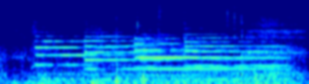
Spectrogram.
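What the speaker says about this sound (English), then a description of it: "The bells ring for lunch break," School bells in the Katawa Shoujo visual novel ring for lunch, several overlapping bell tones struck in succession and sustaining with a long ringing decay, moderately quiet over a soft background hiss.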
